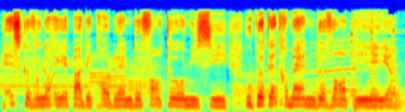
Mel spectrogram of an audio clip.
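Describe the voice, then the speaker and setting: A woman voicing a smooth-talking, inquisitive female ghost hunter in a cartoon. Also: fairly low pitch, flat delivery, a little slow, over music. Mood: polite, prying. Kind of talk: French animated series voice acting.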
